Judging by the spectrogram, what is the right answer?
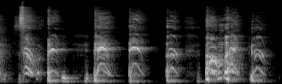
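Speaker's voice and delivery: real wheezy, strained voice between coughs. Real, not acted. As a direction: wheeze it out after a coughing fit. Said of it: "I sound like Wheezy from Toy Story two".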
